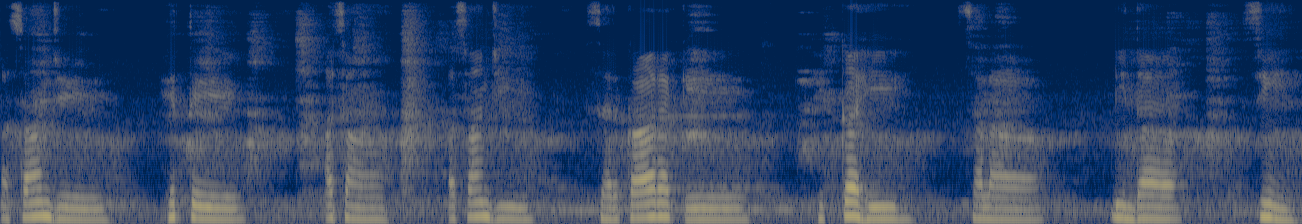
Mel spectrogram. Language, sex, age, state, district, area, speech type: Sindhi, male, 30-45, Rajasthan, Ajmer, urban, spontaneous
